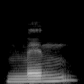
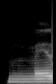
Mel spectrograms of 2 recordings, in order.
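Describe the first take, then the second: First: The final n sound is clearly pronounced. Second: The final n sound is left out. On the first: "it's better to pronounce it like من" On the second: "Now let's drop the N sound"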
